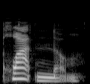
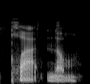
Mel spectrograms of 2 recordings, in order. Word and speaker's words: platinum: and found out that you can also make a n in the middle, platinum, platinum. But it's very short, so you don't even have to say it. You can just make it two syllables, platinum. And secular, secular.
